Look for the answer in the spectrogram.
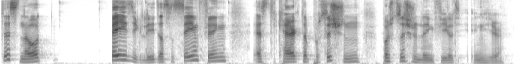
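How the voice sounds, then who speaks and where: A man presenting a software tutorial, explaining step by step in a halting instructional walkthrough. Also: medium pitch, big pitch swings, clear, resonant tone. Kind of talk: instructional screen-capture walkthrough.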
